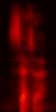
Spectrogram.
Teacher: the neutral vowel or schwa in the second syllable of setter. It just sounds like setter.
